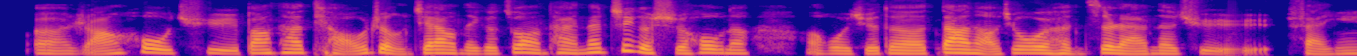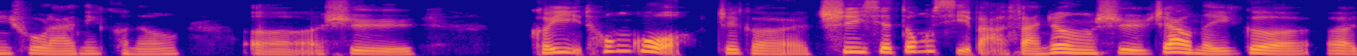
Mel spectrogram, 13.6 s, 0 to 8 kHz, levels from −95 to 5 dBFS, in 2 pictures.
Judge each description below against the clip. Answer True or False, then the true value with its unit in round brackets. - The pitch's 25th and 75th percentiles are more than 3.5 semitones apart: True (4.0 semitones)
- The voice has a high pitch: False (165 Hz)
